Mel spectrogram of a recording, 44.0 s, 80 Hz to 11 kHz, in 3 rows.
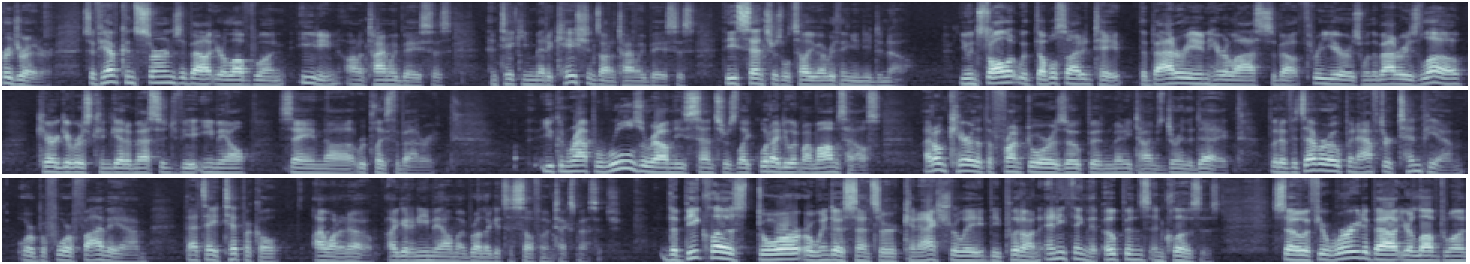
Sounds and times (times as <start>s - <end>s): Speech: 0.0s - 19.1s, 19.8s - 43.9s.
